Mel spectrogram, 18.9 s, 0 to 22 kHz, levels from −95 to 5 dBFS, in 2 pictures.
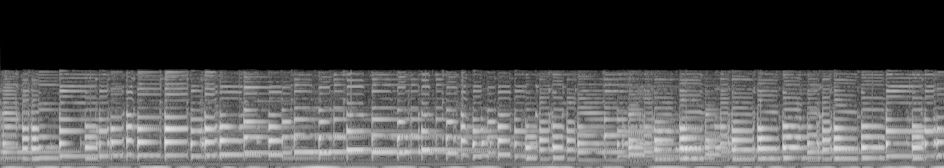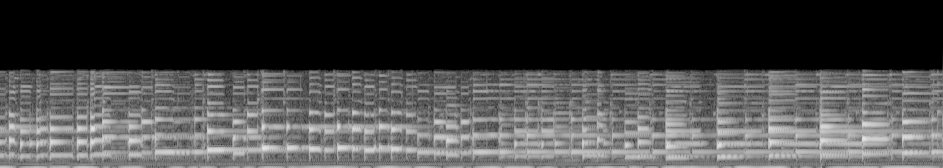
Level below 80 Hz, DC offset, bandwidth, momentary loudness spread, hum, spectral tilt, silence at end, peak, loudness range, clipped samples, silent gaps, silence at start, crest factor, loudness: -56 dBFS; under 0.1%; 4 kHz; 5 LU; 50 Hz at -50 dBFS; -8.5 dB/octave; 0 s; 0 dBFS; 3 LU; under 0.1%; none; 0 s; 16 dB; -17 LUFS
